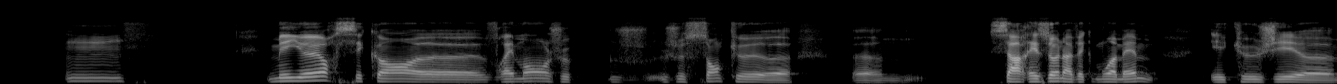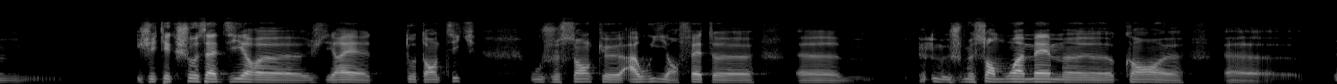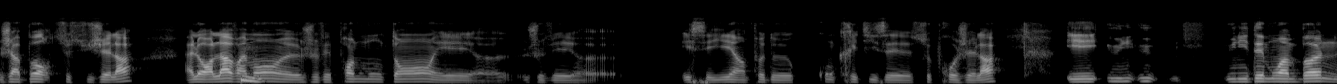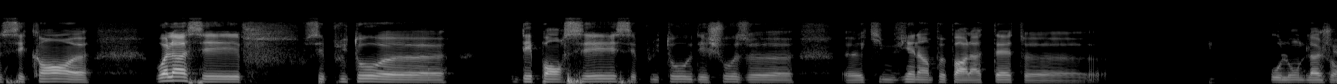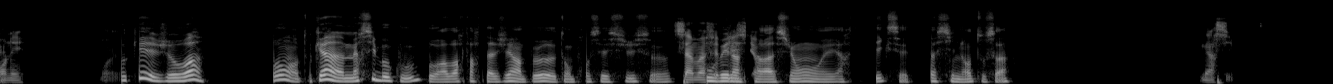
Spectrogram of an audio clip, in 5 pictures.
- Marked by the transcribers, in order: drawn out: "Mmh"; throat clearing; blowing; tapping
- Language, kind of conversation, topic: French, podcast, Comment trouves-tu l’inspiration pour créer quelque chose de nouveau ?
